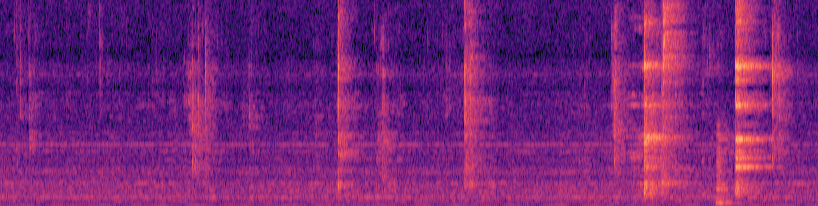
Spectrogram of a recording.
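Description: Mussels eaten by hand: soft scattered clicks of the shells being handled and pried apart, then a few louder clicks and mouth smacks near the end as the meat goes to the mouth, over a steady low hum.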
